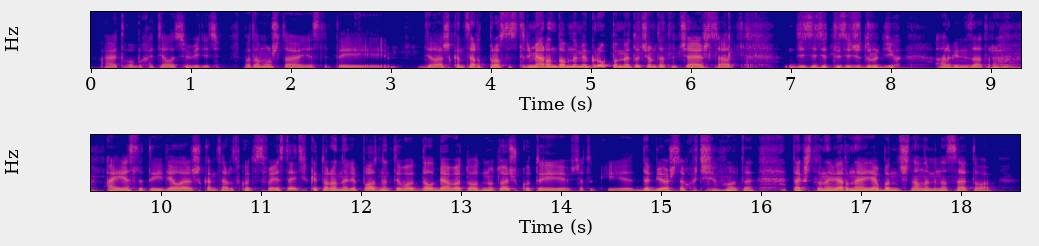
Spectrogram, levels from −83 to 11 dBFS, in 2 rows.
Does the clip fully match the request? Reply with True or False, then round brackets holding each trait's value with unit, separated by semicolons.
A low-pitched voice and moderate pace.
False (115 Hz; 190 wpm)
